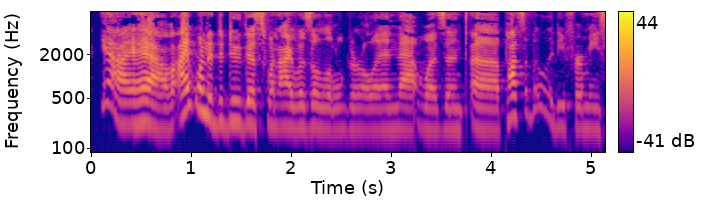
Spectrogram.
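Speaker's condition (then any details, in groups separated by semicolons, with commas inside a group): No condition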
